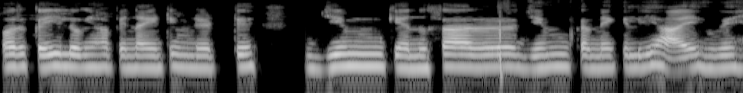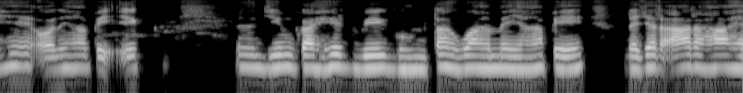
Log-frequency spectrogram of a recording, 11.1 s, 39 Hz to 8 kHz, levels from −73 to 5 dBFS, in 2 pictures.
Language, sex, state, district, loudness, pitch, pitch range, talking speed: Hindi, male, Uttar Pradesh, Etah, -18 LUFS, 170 Hz, 165-180 Hz, 185 wpm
